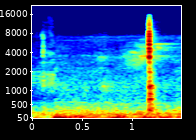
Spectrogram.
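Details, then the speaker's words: Sun Fun Kit battery case electronic thermostat on a power supply, starting at 23 degrees; quiet, then one crisp single click as the heater relay switches with rising temperature, turning off at 27; normal relay operation. "When temperature increases, you could hear the click of the relay. At 27, it turns off."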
